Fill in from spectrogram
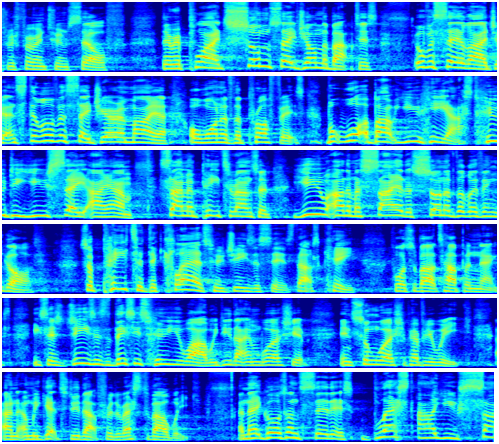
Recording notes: Recorded Live at Life Church Lancashire - Sunday 16th April 2023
